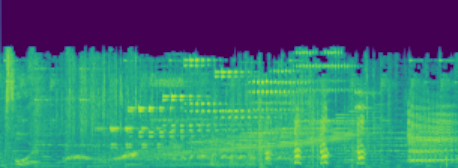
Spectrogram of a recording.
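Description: Cartoon soundtrack music with glittering, shimmering magic-wand sparkle effects, mixed with cartoon animal calls: a goat bleating and a dog yapping, one wavering call near the end.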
